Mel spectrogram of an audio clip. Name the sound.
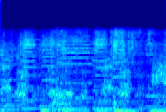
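dog barking in video game Call of Duty Mobile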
